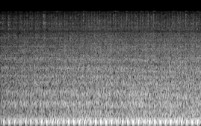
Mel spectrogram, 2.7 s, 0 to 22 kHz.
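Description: A 1972 Homelite T10 lawn tractor engine runs steadily up close, a loud, low, rapid rhythmic chugging with an even throb and no pauses.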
